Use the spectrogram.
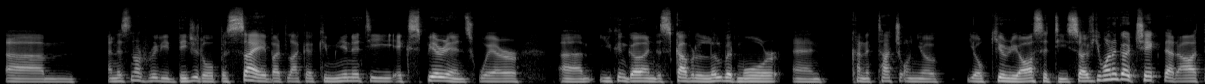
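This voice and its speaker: Man, South African accent, live-stream host, rambling casual talk, fairly high pitch. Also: a little mellow. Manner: rambling, many fillers and restarts.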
